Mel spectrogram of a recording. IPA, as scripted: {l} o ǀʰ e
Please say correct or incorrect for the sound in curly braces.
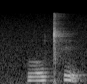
correct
